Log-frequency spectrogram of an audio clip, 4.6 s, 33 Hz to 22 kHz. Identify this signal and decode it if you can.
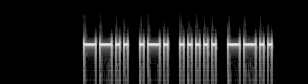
Morse code, heard as a keyed tone, about 20 wpm, 700 Hz. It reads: ZR5Z
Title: DXCC-100 Call Signs - 4 Characters - 20wpm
